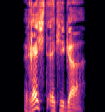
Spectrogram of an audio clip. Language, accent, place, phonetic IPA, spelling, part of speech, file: German, Germany, Berlin, [ˈʁɛçtʔɛkɪɡɐ], rechteckiger, adjective, De-rechteckiger.ogg
- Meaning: inflection of rechteckig: 1. strong/mixed nominative masculine singular 2. strong genitive/dative feminine singular 3. strong genitive plural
